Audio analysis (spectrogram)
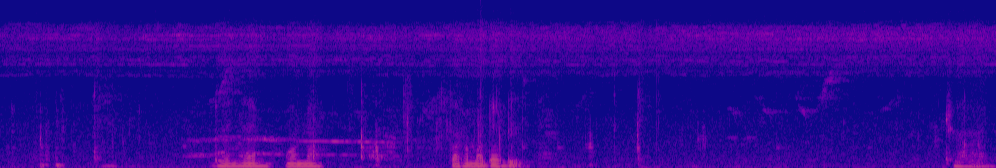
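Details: Very thirsty goat on a rural provincial farm, calling out: two short, nasal, harmonic bleats near the two-second mark, a third at about three and a half seconds, with a thin whistled tone overhead and faint rustling and background noise.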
